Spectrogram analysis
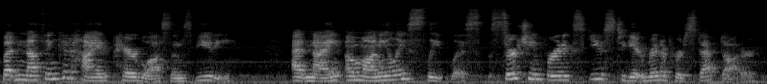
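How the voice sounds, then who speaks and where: A woman reading a children's story aloud as an expressive narrator. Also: on the low side, normal speed. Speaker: storybook reader. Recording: echoey room, faint background noise.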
